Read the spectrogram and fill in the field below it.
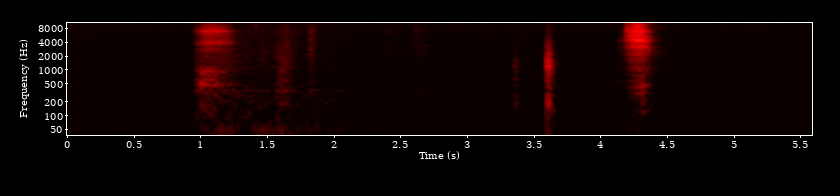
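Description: A man coughs close to a microphone.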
